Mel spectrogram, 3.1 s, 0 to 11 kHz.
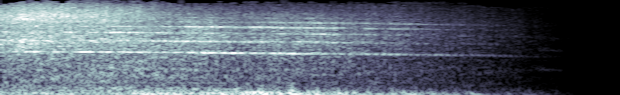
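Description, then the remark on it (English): A loud jet engine roars steadily with a high whine layered over a deep rumble, then cuts off abruptly after a few seconds, as if a plane is taking off. “Another 5 minutes, our plane would have left without us.”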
